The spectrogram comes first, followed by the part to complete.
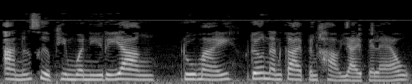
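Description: A steady USB whine at 8 kHz runs through the whole speech clip. It sits faint, well below the voice. The bus draws current in 125-microsecond microframes, and that ripple leaks into the audio path through power or ground. It comes through as a thin, fixed-pitch whistle.

The speech also sounds heavily processed throughout. Nothing remains above 11.4 kHz, so the top end is sharply cut. Consonants sound watery and swirly, with metallic chirps on s sounds. This is likely MP3 compression at a low bitrate.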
